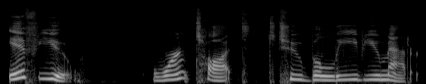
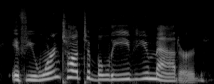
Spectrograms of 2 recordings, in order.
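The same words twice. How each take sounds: First: It is said slowly. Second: It is said fast.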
